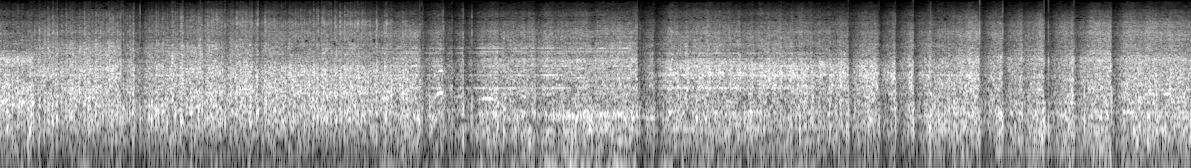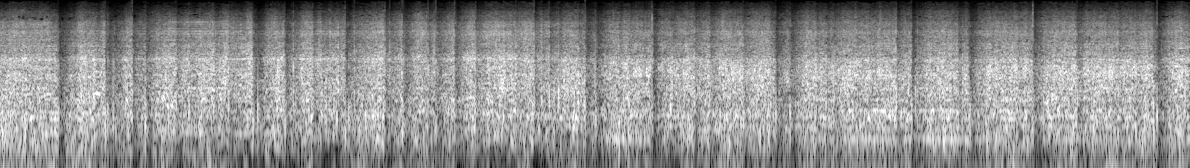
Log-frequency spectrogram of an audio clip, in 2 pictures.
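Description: Many fireworks and firecrackers going off at once: a continuous din of crackling with many sharp bangs.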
